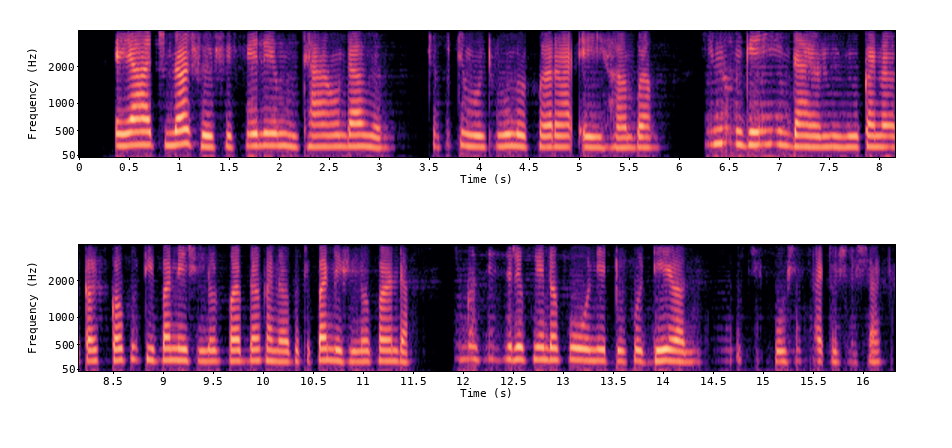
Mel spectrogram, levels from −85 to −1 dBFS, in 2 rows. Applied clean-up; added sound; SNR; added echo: neural separator model SepFormer WHAMR!.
